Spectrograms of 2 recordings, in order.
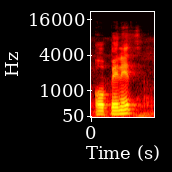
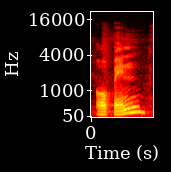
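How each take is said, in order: First: The ending is said as an extra syllable. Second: The ending is just a D sound. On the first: The speaker calls it wrong. "Open it, tampoco" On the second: The speaker calls it right. "al sonido normal le vamos a agregar la D"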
